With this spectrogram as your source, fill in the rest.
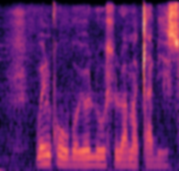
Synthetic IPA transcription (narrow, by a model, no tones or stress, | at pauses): weŋǃuɓɔjoluɬulwamaǀaɓiːsɔ̥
